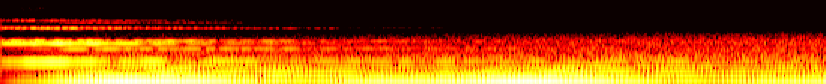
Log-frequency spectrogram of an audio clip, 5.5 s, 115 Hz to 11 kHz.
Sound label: bellure C2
